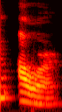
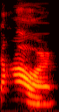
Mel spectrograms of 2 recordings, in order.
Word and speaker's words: hour: an hour, an hour দেখেন উচ্চারণটা কিন্তু ও থেকে আসতেছে, আমরা কিন্তু এইচ এর উচ্চারণ করতেছি না। যদি এইচ এর উচ্চারণ হতো তাহলে কিন্তু হয়ে যেত হাওয়ার। তাহলে আমরা উচ্চারণটা করতেছি কোত্থেকে? ও থেকে। an hour begins with a vowel sound।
